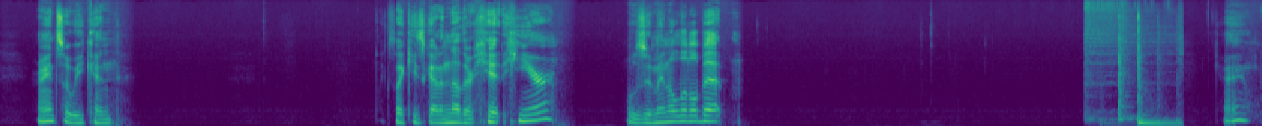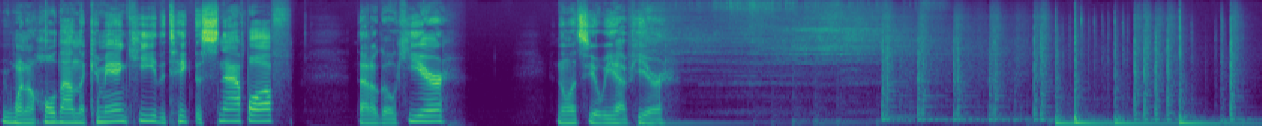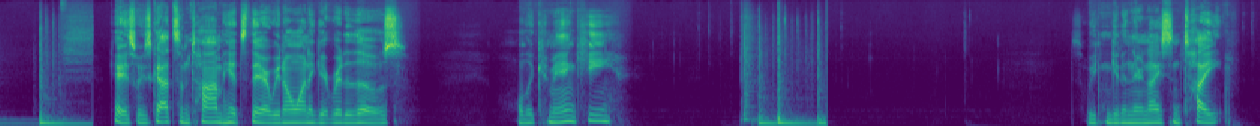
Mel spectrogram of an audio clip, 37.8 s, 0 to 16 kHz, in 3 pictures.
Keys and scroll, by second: 3.0 Delete, 15.4 super+Delete, 31.1 super+Delete, 31.7 Delete, 36.9 super+Delete, 37.4 Delete.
